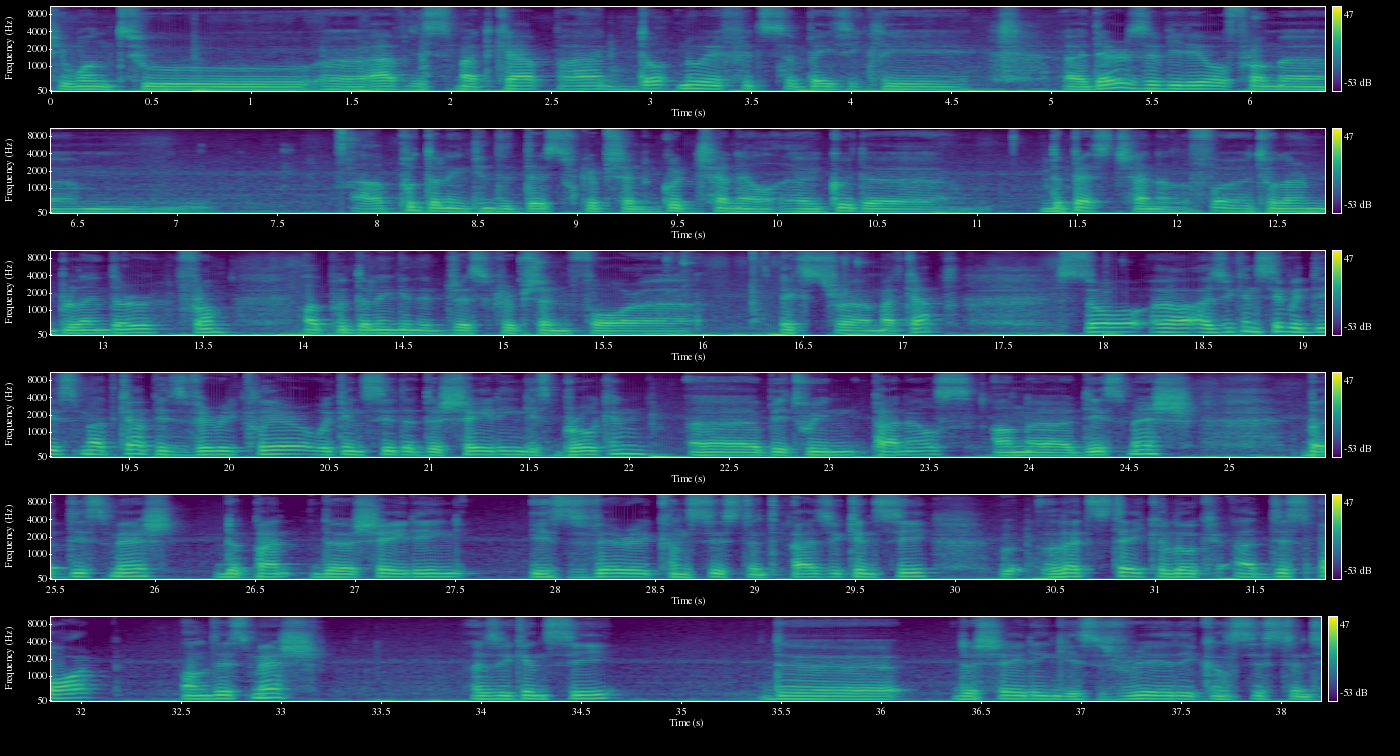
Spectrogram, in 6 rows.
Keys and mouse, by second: 15.0-17.1 drag.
